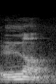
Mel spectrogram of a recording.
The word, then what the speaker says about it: lan: No, es nasal, no se pronuncia.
